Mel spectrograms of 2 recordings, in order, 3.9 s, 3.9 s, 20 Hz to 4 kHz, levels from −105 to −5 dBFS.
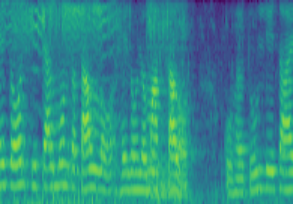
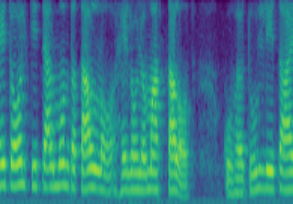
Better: second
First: background sound (Sink (filling or washing)); 11 dB below the speech // room echo; dies away in 0.2 s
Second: none

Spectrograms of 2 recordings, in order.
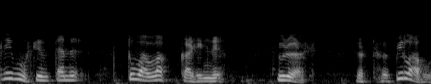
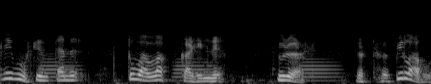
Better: first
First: none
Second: background sound (Brass instrument); 19 dB below the speech

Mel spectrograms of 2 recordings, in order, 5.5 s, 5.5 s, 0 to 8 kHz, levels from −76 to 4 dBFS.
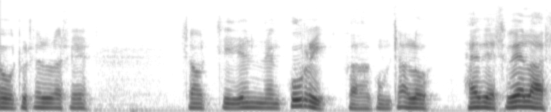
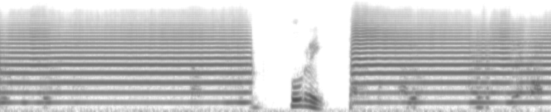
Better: first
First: none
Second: noise reduction (neural diffusion model UNIVERSE++)

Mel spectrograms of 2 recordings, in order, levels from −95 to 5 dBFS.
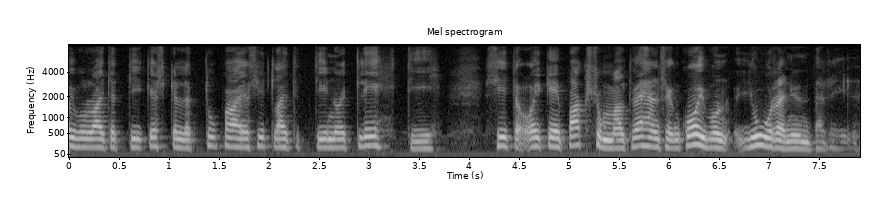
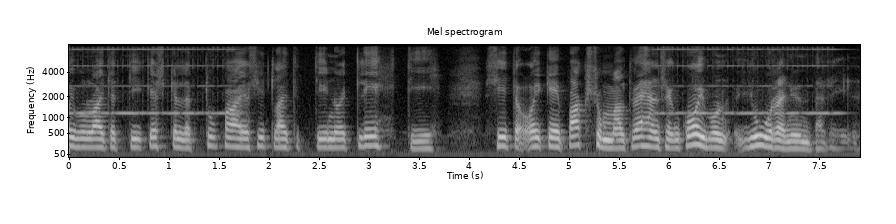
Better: first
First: none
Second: background sound (Telephone); 18 dB below the speech

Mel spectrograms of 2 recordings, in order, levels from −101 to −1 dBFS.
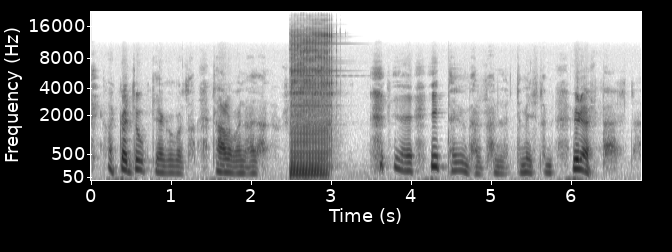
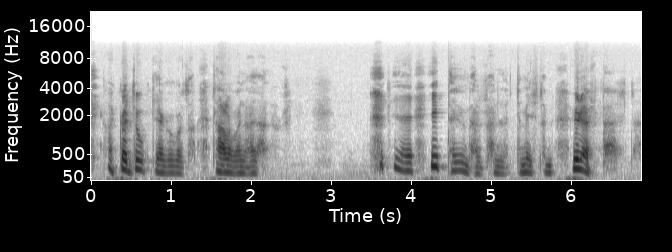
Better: second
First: background sound (Tools); 2 dB above the speech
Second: none

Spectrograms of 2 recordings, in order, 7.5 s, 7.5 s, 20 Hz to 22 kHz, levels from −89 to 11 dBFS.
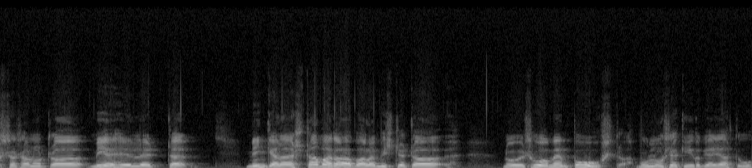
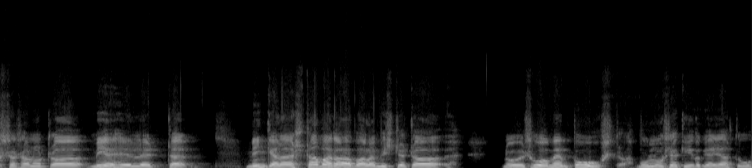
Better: first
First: none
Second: noise reduction (neural mask model Resemble Enhance denoiser)

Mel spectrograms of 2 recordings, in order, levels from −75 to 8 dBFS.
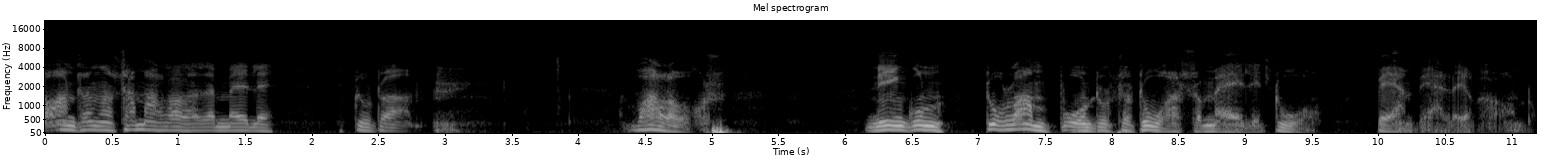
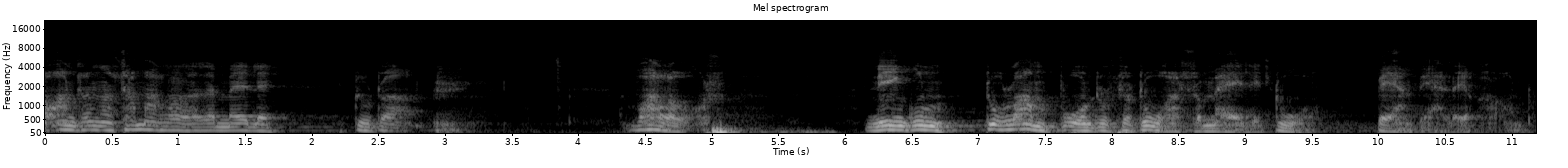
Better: first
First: none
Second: room echo; dies away in 1.2 s

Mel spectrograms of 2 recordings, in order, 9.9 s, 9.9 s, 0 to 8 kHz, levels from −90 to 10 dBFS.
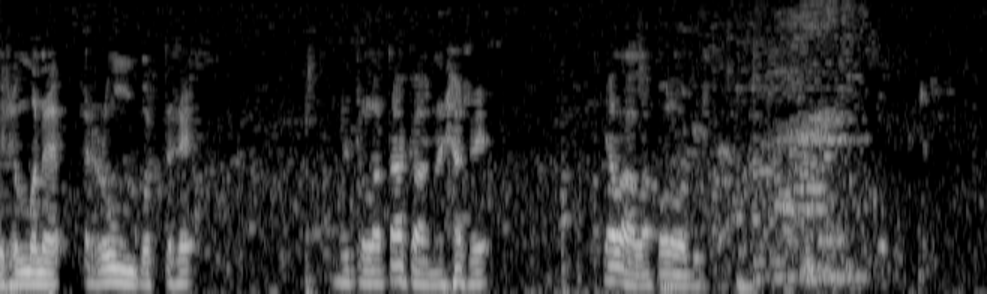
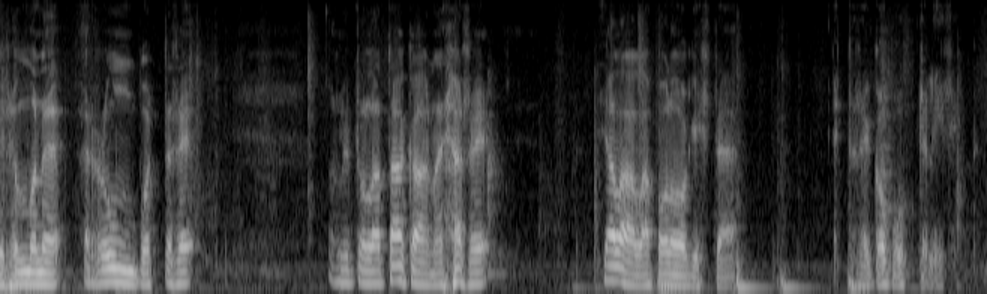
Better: second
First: noise reduction (classical method Wiener filter)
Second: none

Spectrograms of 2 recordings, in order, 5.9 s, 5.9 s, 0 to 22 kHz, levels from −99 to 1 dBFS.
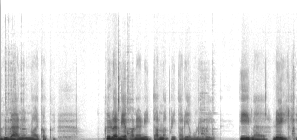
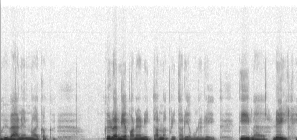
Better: second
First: noise reduction (neural mask model RNNoise)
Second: none

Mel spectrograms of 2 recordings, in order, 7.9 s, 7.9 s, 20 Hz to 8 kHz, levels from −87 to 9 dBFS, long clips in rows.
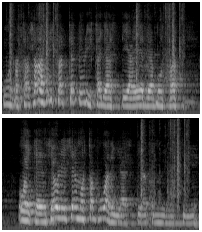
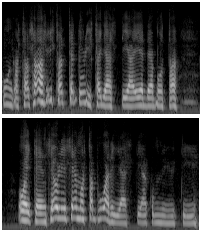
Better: second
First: background sound (Tools); 17 dB below the speech // room echo; dies away in 0.8 s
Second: none

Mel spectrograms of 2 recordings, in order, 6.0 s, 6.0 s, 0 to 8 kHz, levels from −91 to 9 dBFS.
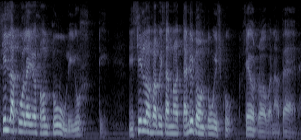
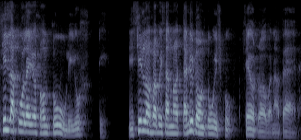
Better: first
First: none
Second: noise reduction (neural mask model Resemble Enhance denoiser)

